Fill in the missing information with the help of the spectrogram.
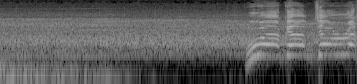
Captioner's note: crowd cheering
